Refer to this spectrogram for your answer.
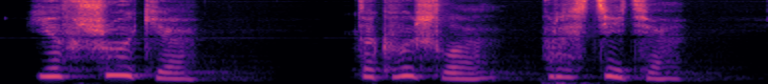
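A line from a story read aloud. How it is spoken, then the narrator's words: Barely audible babbling. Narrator (Russian): Лепечу еле слышно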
